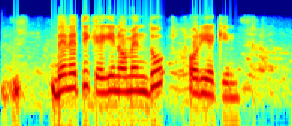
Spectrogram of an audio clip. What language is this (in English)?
Basque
